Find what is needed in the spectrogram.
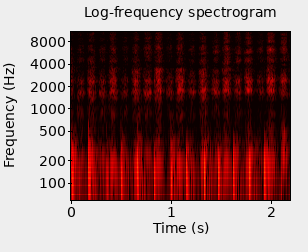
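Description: A man panting rapidly, about seven short puffs a second, voicing a hurrying puppet character.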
